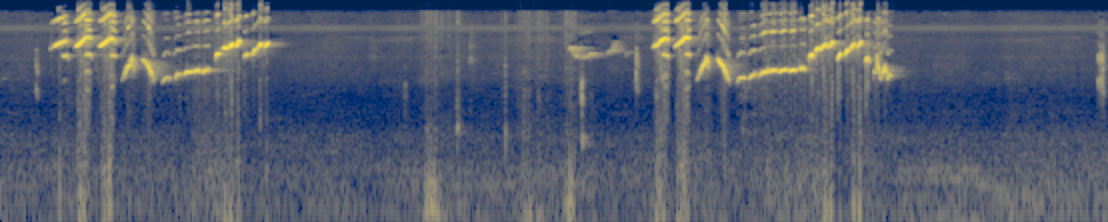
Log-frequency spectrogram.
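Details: Hill blue flycatcher (Cyornis banyumas), song.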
